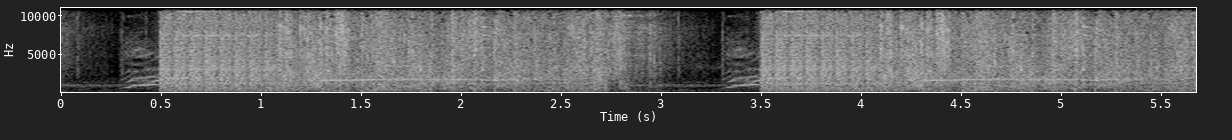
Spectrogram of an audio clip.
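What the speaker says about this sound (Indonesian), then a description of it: "Dengan sangat brutal, si badut menembak semua orang dengan senjata Thompson hingga semua mati dengan mengenaskan." A Thompson submachine gun fires continuous loud automatic bursts in a film scene, two long sustained volleys separated by a brief pause, harsh and close.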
